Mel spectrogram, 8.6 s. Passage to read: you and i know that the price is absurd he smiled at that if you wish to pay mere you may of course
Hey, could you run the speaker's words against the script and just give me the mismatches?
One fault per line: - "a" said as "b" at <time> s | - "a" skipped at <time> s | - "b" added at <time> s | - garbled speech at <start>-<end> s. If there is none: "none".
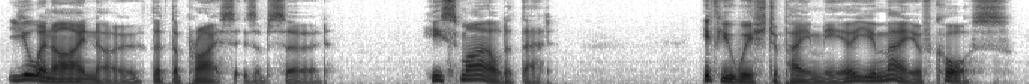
none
